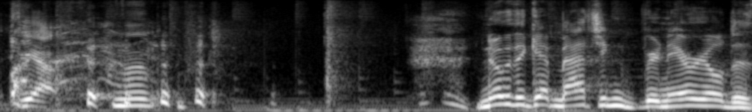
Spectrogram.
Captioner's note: Katya hee-hees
